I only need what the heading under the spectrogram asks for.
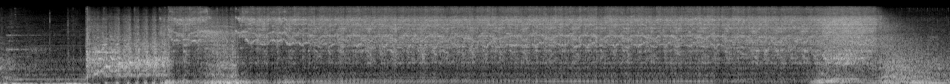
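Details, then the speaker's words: Nissan 300ZX just back together after a full engine reseal, new clutch and lightweight flywheel, being timed with a timing light: loud, steady high-pitched squeal over the engine from start-up for several seconds; accessory belts slipping, expected to wear in. "it's gonna take a second for it I'll get the belts to stop they're sad right now"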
